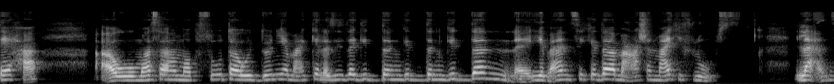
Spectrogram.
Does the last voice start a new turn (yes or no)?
no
